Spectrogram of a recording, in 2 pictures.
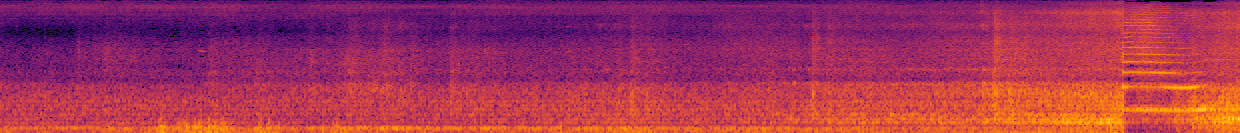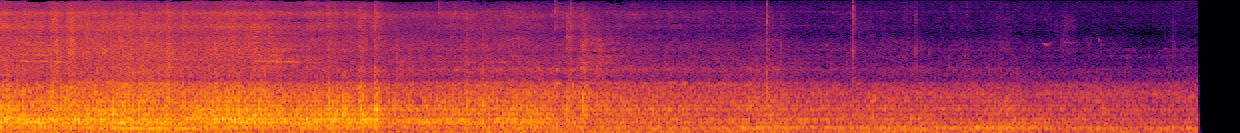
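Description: A diesel railcar approaches and passes close by, its engine and wheels on the rails loudest as it goes past. There is a short horn blast about seven seconds in, and the sound cuts off suddenly near the end.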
